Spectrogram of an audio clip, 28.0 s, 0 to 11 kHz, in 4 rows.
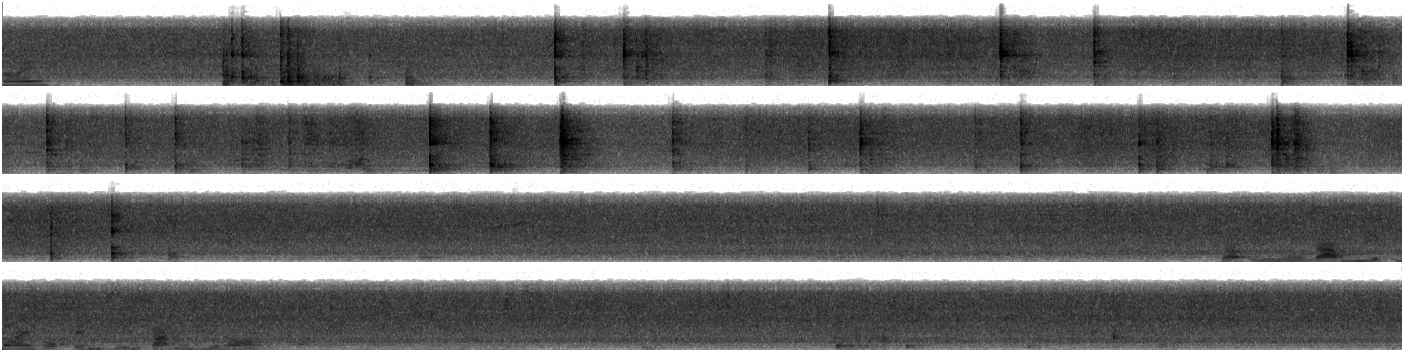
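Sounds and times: frying sizzle: 0:00.0 - 0:28.0
metal spatula scraping wok: 0:02.7 - 0:15.0.

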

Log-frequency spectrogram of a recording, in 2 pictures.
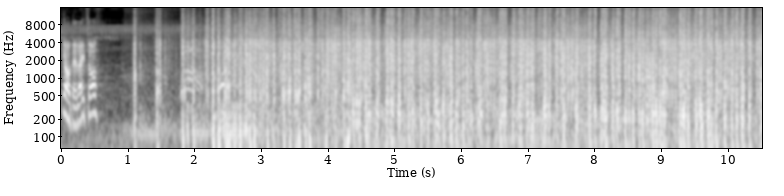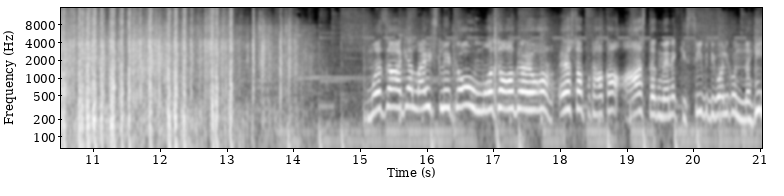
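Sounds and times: firework rapid bangs and crackles: 0:01.1 - 0:14.3.

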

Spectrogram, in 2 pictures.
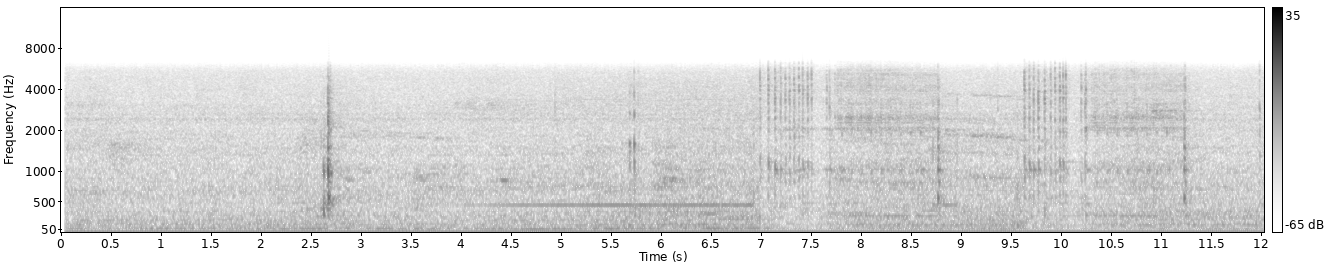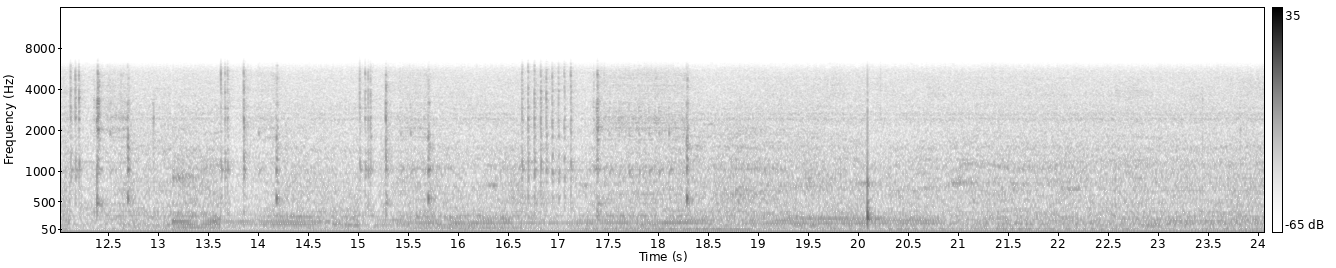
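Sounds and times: telephone dial tone: 0:06.5 - 0:11.4, 0:16.6 - 0:18.4
rotary dial clicking back: 0:07.0 - 0:09.0, 0:09.6 - 0:11.4, 0:12.0 - 0:12.9, 0:13.6 - 0:14.3, 0:15.0 - 0:15.8, 0:16.6 - 0:18.4.

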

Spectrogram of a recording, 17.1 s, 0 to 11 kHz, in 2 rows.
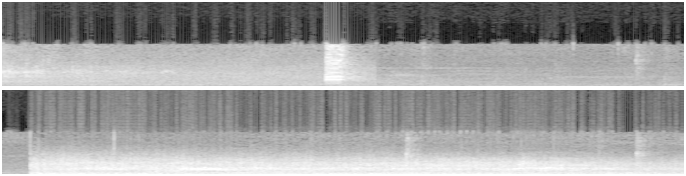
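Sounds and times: jet engines roaring: 0:00.0 - 0:04.0, 0:08.8 - 0:17.0.

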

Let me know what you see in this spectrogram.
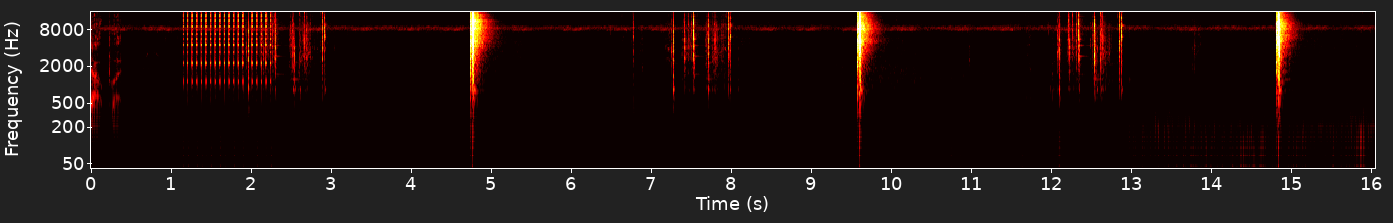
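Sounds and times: quick small clicks: 0:01.2 - 0:03.0, 0:07.2 - 0:08.1, 0:12.0 - 0:13.0
air rifle shot crack: 0:04.7 - 0:05.0, 0:09.6 - 0:09.9, 0:14.8 - 0:15.1.

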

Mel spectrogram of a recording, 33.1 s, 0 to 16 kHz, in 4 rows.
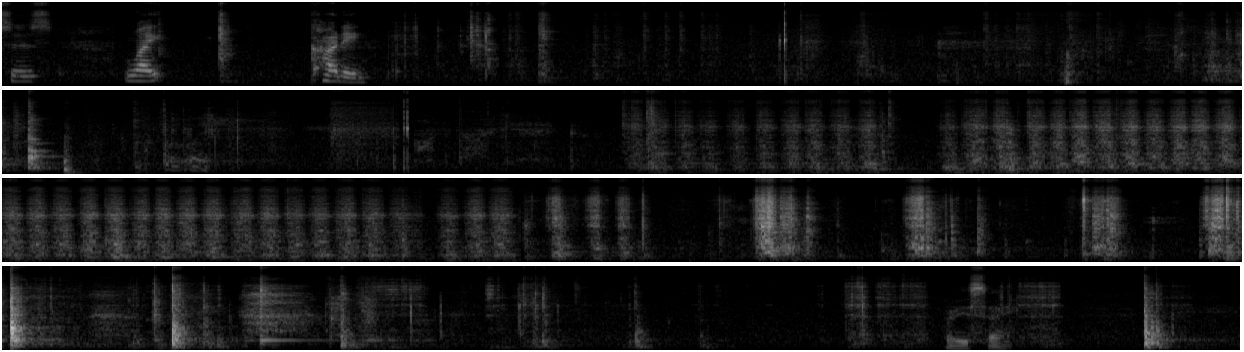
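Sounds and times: hand saw cutting wood: 0:12.4 - 0:23.0, 0:23.7 - 0:25.2, 0:30.4 - 0:31.9.

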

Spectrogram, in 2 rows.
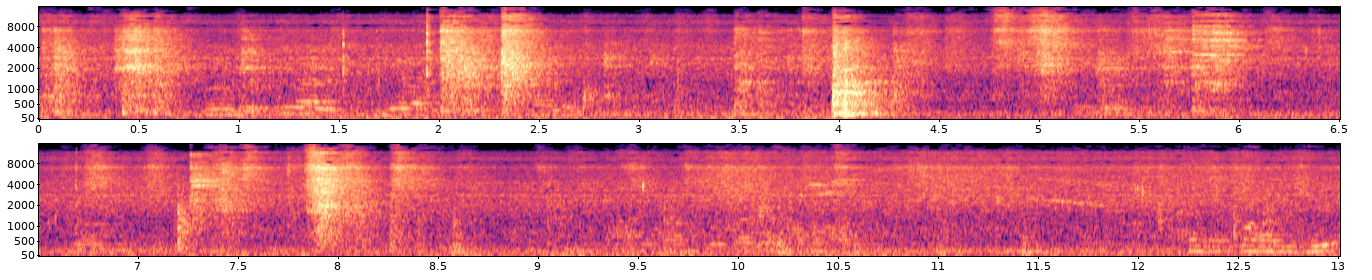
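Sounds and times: spoon clinking on dishes: 0:05.6 - 0:06.2.

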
